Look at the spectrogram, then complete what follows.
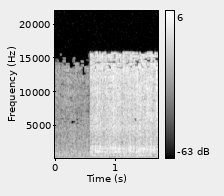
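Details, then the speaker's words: Honda engine idling with a busy, loose metallic rattle over the low rumble from the timing-belt-driven water pump rattling badly; pump to be replaced. "the water pump in this Honda's in here driven by the timing belt and it's rattling like mad"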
